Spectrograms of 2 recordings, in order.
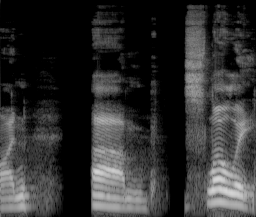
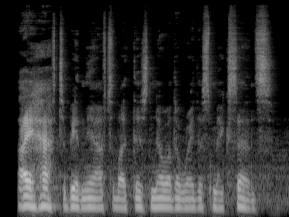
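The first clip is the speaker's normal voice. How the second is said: very soft, hushed, very quiet murmur; 3 semitones lower, 10 dB quieter than usual. Voicing a character who has just woken among strangers: very quiet voice. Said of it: "very quietly".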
